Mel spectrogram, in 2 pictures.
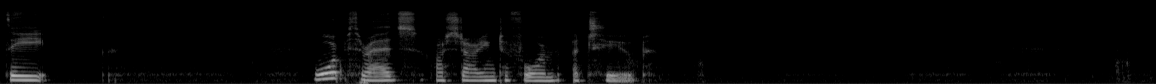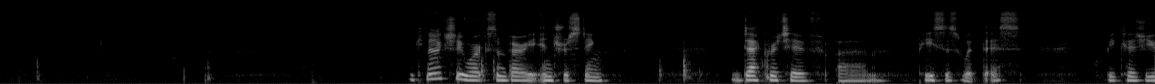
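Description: Threads rustle softly as they are handled.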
